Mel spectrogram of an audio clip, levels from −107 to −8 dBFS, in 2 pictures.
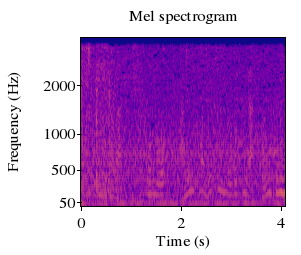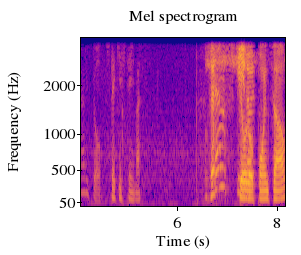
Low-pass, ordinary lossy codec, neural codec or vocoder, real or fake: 3.6 kHz; none; none; real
